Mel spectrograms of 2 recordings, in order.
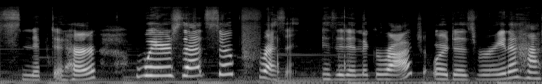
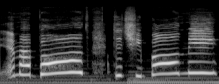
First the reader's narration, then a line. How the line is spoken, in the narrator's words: Galveston was clutching her scalp, screaming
